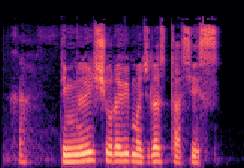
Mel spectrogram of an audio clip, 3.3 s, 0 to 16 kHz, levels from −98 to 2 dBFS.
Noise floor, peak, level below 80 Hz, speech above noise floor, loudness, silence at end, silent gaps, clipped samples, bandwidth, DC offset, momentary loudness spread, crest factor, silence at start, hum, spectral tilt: -42 dBFS; 0 dBFS; -60 dBFS; 28 dB; -14 LUFS; 0.35 s; none; under 0.1%; 10 kHz; under 0.1%; 16 LU; 16 dB; 0.25 s; none; -4 dB/octave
